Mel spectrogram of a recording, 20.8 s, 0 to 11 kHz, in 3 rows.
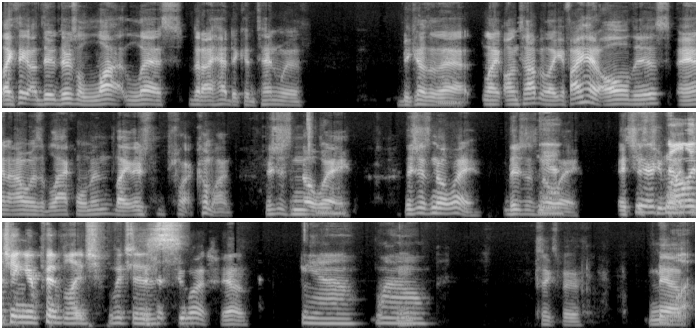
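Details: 34-year-old man with Tourette's disorder whose recurring involuntary vocal tic is the word "Shakespeare", in a podcast interview; vocal tic (Tourette's disorder).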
